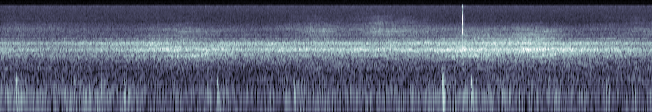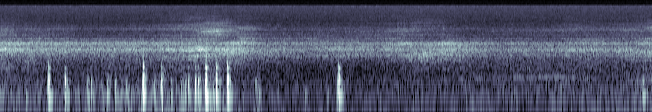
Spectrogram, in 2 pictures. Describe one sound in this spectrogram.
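Traffic hisses steadily on a nearby wet road.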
